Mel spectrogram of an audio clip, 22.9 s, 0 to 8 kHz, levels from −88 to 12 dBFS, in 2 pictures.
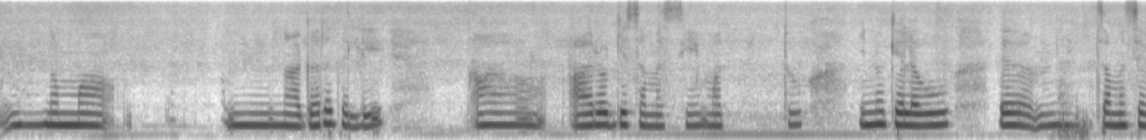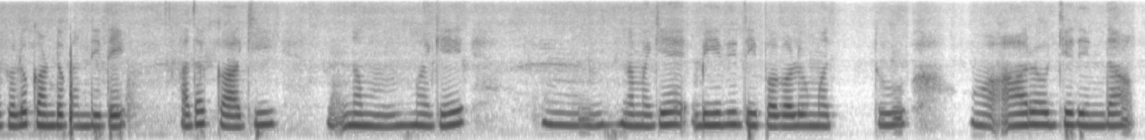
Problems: background sounds at intervals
